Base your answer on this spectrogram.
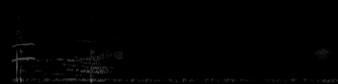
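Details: Two-week-old kittens of the mother cat Codie, eyes just opened, living indoors in a closet with her. A couple of brief, thin, high-pitched mews at the start, then a quiet indoor room hum.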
